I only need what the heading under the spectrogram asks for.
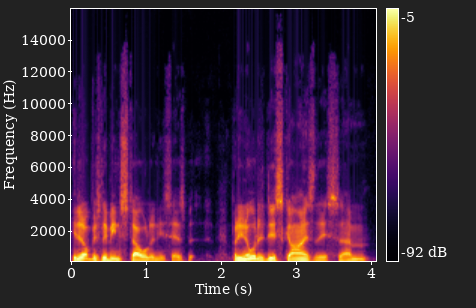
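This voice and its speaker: A man's voice: lowish voice, brisk, a little mellow, dry recording. A man speaking as a guest in a radio discussion, telling a life story informally and often repeating words as he builds his sentences.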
